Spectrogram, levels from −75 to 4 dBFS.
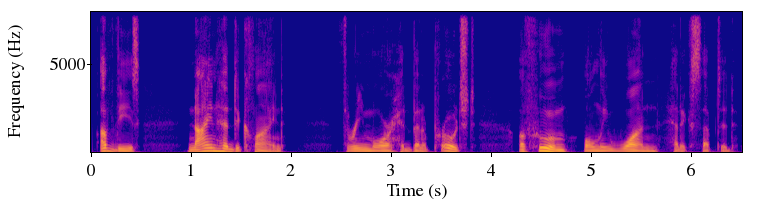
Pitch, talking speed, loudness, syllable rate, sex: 100 Hz, 145 wpm, -20 LUFS, 5.2 syllables/s, male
